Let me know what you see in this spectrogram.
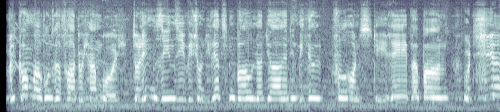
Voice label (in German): werbung szene; geo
